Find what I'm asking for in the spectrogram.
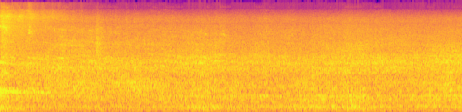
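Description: The Vijayawada–Visakhapatnam Ratnachal Superfast, running with LHB coaches, rolls into Tadepalligudem railway station with a loud, steady rumble of wheels on track heard from on board, a dense continuous roar with faint squeals.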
